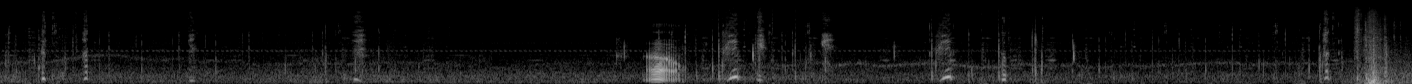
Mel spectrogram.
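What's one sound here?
Light footsteps tap and scuff on stone.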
